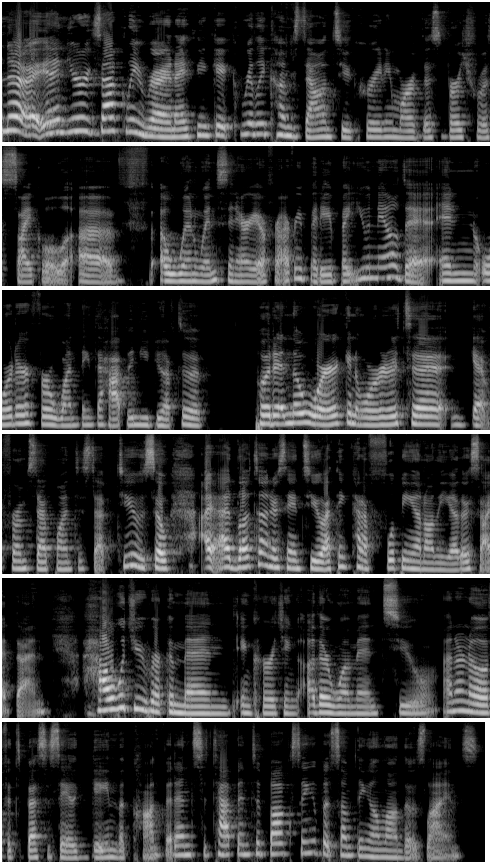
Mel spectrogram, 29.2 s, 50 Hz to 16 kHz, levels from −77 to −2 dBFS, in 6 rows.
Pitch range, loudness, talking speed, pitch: 185-240 Hz, -25 LUFS, 205 wpm, 200 Hz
